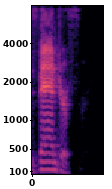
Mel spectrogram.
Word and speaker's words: Vanderford: I'm going to try to say his name again. Austin Vandervleur. Vanderford. There it is. Vandervleuren. No, it's Austin Vanderford.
